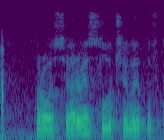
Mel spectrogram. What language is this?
Russian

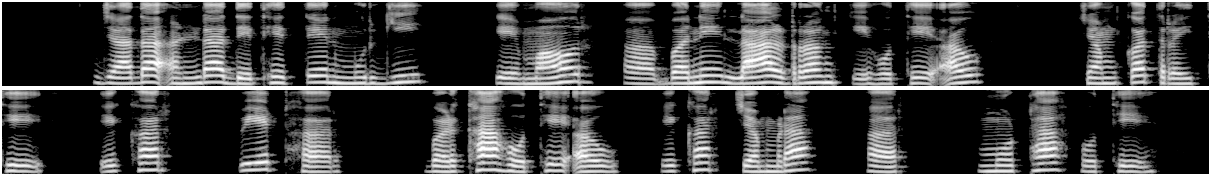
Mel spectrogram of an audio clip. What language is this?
Chhattisgarhi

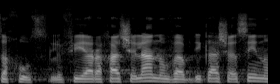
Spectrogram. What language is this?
Hebrew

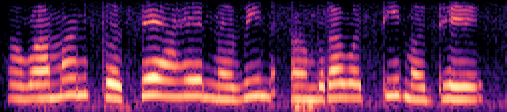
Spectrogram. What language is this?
Marathi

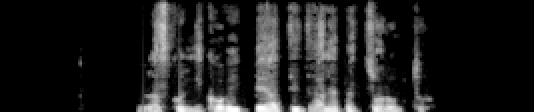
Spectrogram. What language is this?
Laz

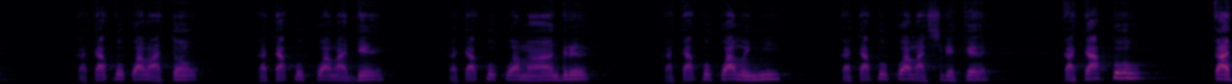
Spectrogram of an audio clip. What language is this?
Waci Gbe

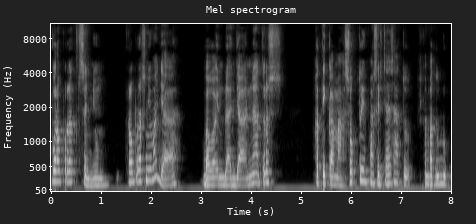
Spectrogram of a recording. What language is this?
Indonesian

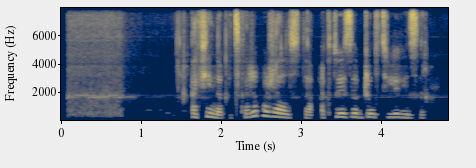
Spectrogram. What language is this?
Russian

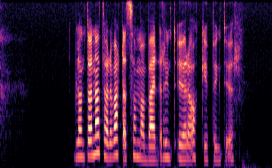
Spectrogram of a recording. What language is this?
Norwegian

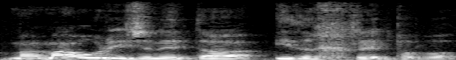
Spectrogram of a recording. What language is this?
Welsh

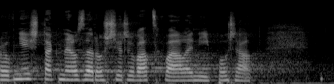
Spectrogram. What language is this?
Czech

